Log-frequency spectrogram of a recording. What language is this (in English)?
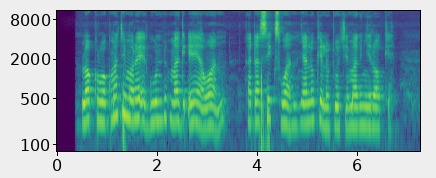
Luo (Kenya and Tanzania)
